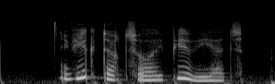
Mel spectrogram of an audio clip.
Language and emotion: Russian, sad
